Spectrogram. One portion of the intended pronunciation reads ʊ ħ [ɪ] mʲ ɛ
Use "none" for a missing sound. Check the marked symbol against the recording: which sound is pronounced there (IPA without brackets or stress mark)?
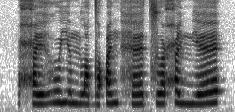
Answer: i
